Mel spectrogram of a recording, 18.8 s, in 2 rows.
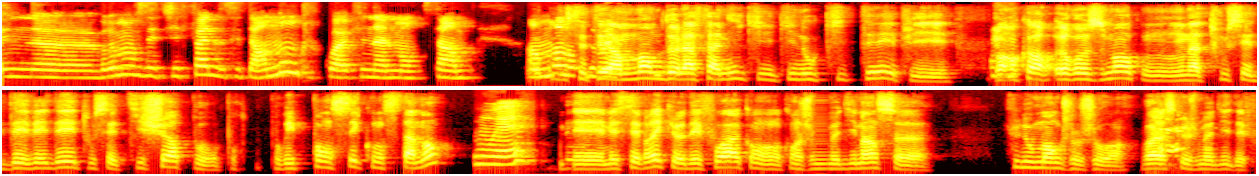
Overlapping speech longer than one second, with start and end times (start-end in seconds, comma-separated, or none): none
